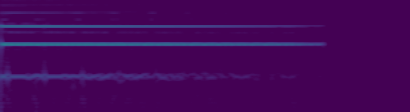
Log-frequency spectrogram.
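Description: Bell-like ding sound effect ringing out and fading away, cut off about one and a half seconds in.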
